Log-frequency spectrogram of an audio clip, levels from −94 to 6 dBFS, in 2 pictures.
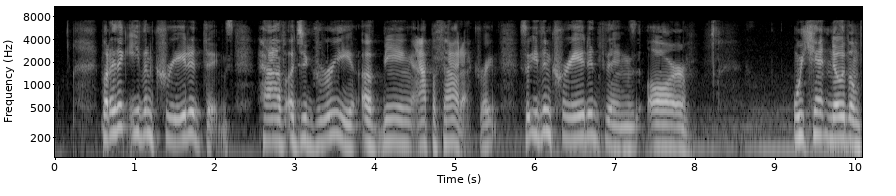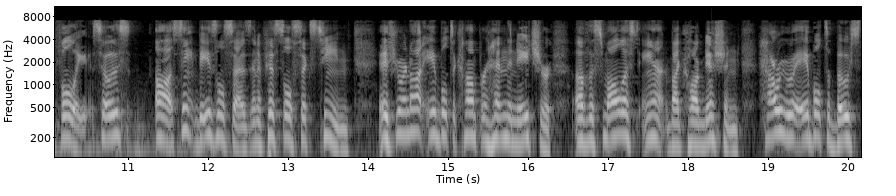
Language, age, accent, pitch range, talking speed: English, 20-39, American, 150-195 Hz, 160 wpm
